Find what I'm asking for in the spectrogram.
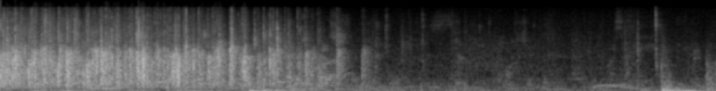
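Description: A room of listeners at a speaker series applauds loudly for about three seconds, dense clapping that then thins out and fades while a voice talks.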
